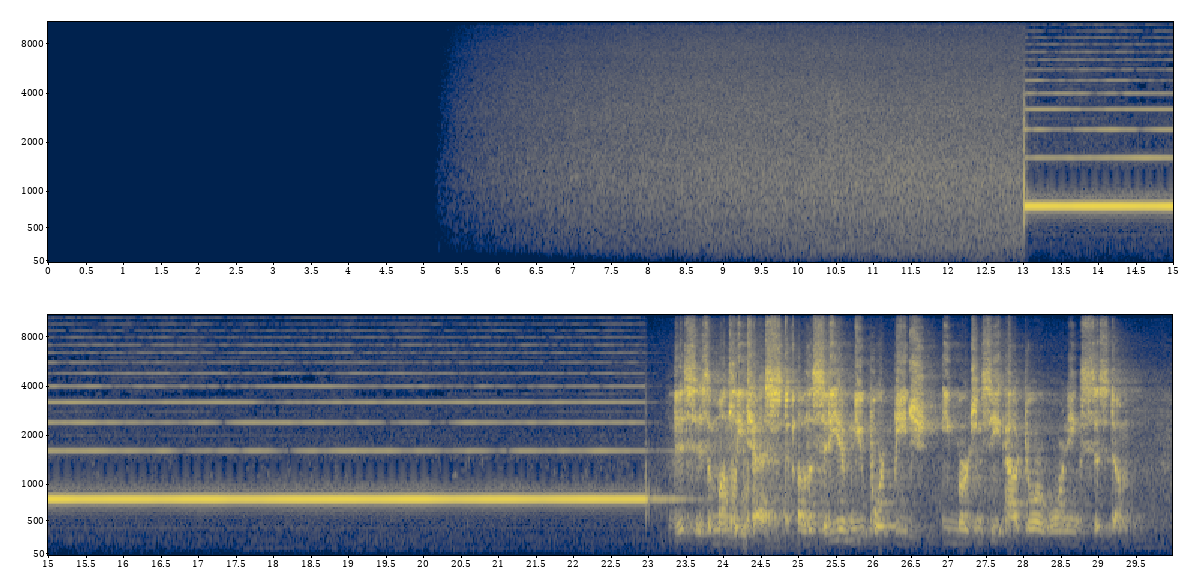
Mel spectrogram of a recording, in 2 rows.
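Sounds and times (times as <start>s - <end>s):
soft hiss: 5.2s - 13.0s
steady alert tone from speakers: 13.0s - 23.8s.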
